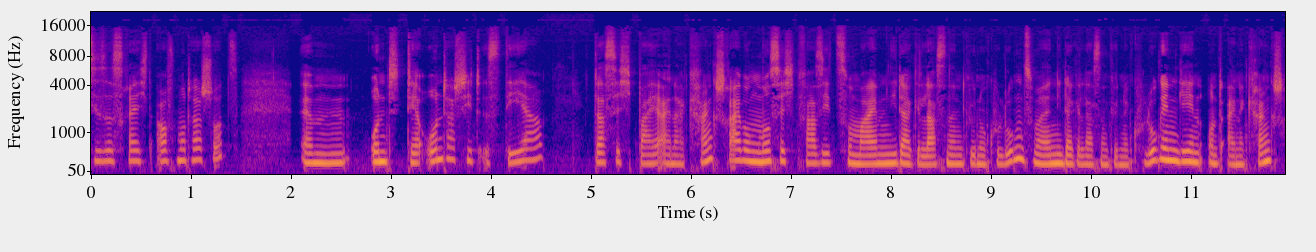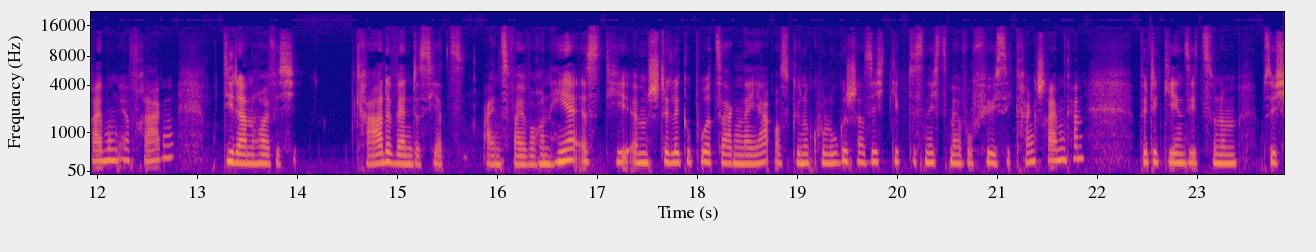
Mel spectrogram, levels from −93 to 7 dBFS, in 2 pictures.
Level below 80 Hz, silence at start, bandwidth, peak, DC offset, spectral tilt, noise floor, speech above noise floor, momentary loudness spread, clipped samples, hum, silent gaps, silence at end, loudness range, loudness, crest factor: -64 dBFS; 0 s; 16.5 kHz; -6 dBFS; under 0.1%; -5 dB/octave; -62 dBFS; 34 dB; 11 LU; under 0.1%; none; none; 0 s; 3 LU; -28 LUFS; 22 dB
